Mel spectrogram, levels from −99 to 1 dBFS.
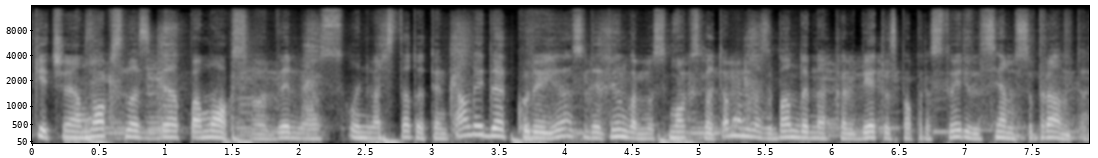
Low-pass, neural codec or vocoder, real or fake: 14.4 kHz; codec, 44.1 kHz, 2.6 kbps, DAC; fake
